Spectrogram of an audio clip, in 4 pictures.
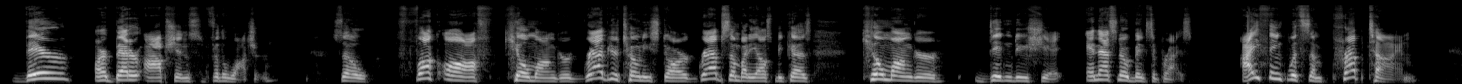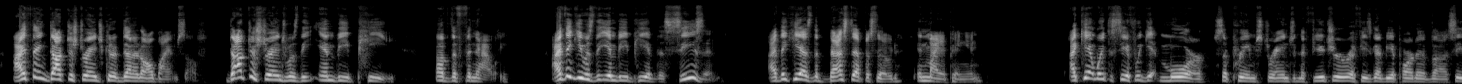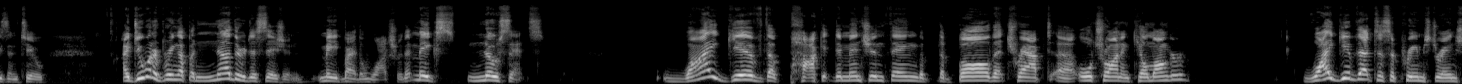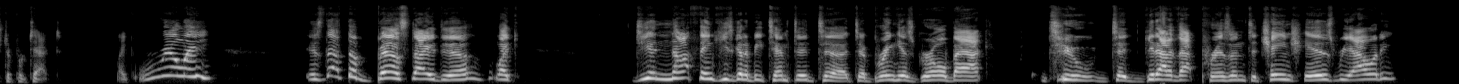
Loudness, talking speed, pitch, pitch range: -20 LUFS, 175 wpm, 195 Hz, 165-235 Hz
